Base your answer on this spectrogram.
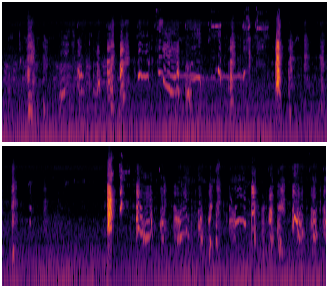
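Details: Rare black native Jindo dog in Wondeok-ri, Gwangdeok-myeon, Dongnam-gu, Cheonan-si, giving scattered high, wavering whines mixed with short sharp barks and yips, with quiet pauses between bursts and a brief silent gap midway.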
